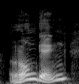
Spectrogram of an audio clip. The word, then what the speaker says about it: ronggeng: Sejak Sulastri hilang 7 tahun yang lalu, saya belum menemukan pengganti penari ronggeng sejati desa Mangunsari. So RONGGEng is how I should have pronounced it.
